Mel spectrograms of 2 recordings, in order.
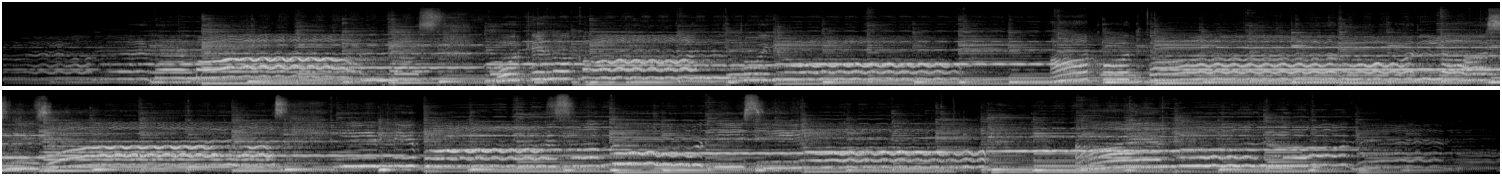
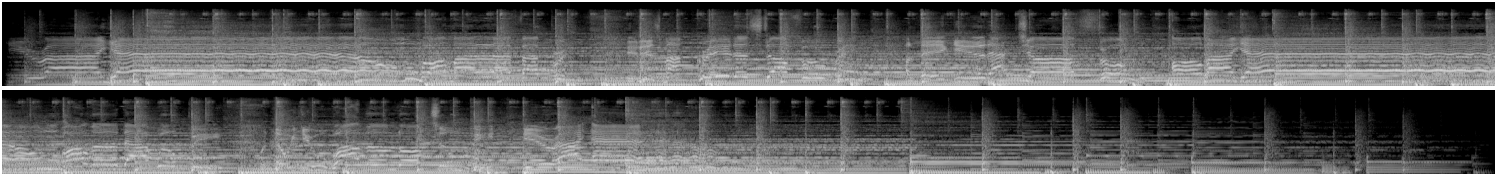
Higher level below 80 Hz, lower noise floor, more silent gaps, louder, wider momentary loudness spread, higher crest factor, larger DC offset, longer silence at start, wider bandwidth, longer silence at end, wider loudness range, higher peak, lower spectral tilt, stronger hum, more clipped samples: second, -60 dBFS vs -24 dBFS; about the same, -45 dBFS vs -45 dBFS; neither; second, -18 LUFS vs -14 LUFS; second, 7 LU vs 12 LU; about the same, 14 dB vs 14 dB; neither; first, 0.3 s vs 0.15 s; first, 17.5 kHz vs 15.5 kHz; second, 0.4 s vs 0.65 s; second, 3 LU vs 9 LU; second, -4 dBFS vs 0 dBFS; about the same, -5.5 dB/octave vs -5.5 dB/octave; neither; neither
